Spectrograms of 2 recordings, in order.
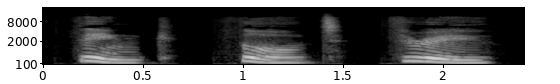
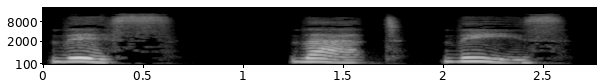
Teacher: Put your tongue between your teeth and push air out for think. For this, your tongue touches the same position but with your voice turned on.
